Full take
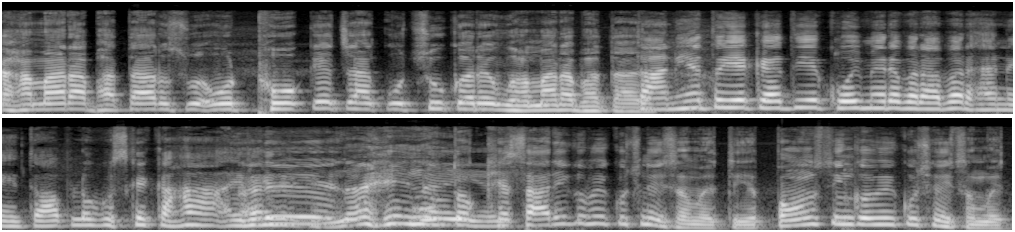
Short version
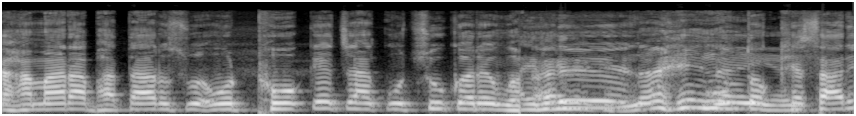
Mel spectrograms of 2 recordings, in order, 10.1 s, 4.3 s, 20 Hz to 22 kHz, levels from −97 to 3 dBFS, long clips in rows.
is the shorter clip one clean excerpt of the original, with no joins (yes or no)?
no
